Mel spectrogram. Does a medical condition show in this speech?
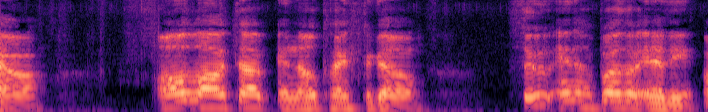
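Yes: ataxic cerebral palsy.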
